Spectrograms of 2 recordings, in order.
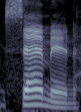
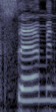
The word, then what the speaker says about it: salmon: The word originally came from French where it was spelled somo and pronounced without an L because there's no L.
